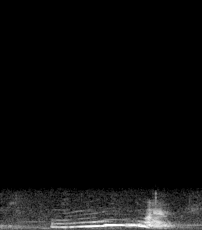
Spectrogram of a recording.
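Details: Pet dog's unique woo-woo noise indoors, not a bark or growl: one smooth, steadily rising howl-like woo, cut off by a person's voice asking what it wants.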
